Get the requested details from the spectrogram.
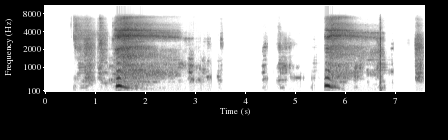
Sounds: Sigh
